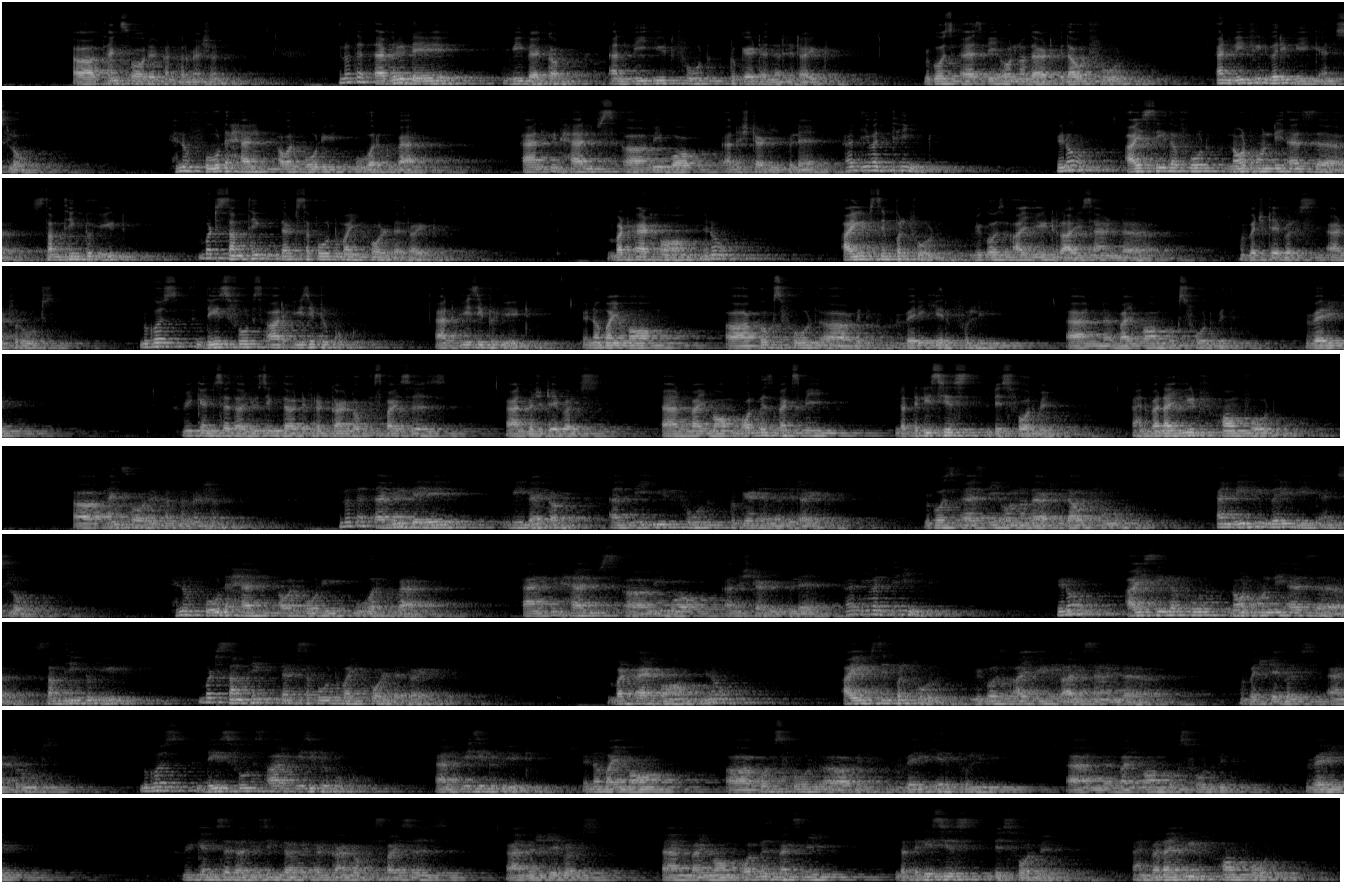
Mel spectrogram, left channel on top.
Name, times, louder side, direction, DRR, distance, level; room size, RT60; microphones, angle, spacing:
voice 1, 0.7-2.3 3.4-4.5 5.0-5.6 6.1-8.2 9.2-11.3 12.1-13.7 15.1-17.8 18.6-22.6 24.0-24.3 24.7-26.9 27.3-28.0 28.8-31.1 32.9-34.1 35.2-36.3 36.5-38.4 39.2-40.8 41.6-43.7 44.6-45.4 46.1-46.9 47.5-50.3 50.9-52.6 53.3-53.8 55.5-58.1 58.7-59.6 60.3-61.9 62.6-64.2 65.0-66.5, left 2 dB, 90° left, 5 dB, 0.7 m, -30 dB
6.1 x 4.8 x 4.2 m, 1.5 s
head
